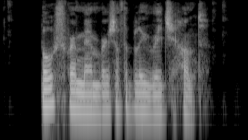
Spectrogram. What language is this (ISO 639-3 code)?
eng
